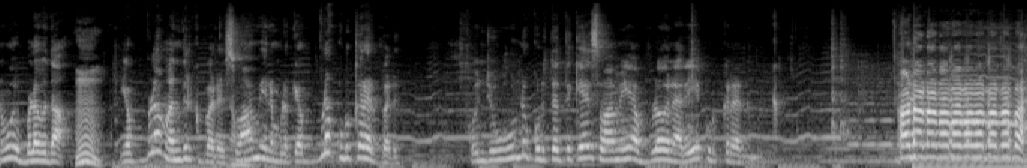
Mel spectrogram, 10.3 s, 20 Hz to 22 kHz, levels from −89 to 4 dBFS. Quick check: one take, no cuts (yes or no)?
yes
